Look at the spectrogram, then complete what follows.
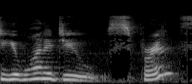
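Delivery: ordinary talk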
